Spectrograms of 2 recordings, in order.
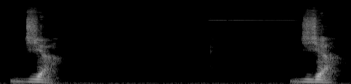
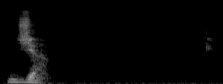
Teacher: You can feel the vocal cords engaging because this is the voiced sound.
